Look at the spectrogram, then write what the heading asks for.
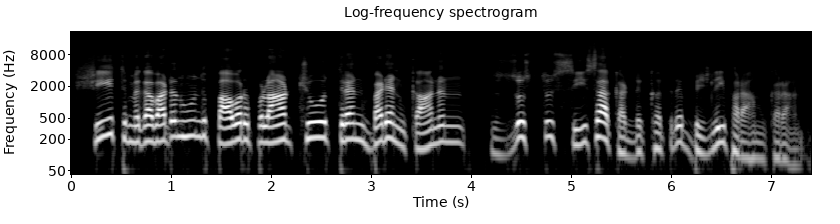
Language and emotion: Kashmiri, neutral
